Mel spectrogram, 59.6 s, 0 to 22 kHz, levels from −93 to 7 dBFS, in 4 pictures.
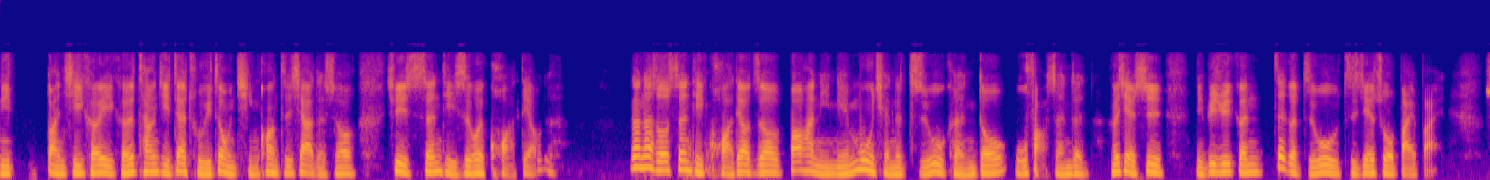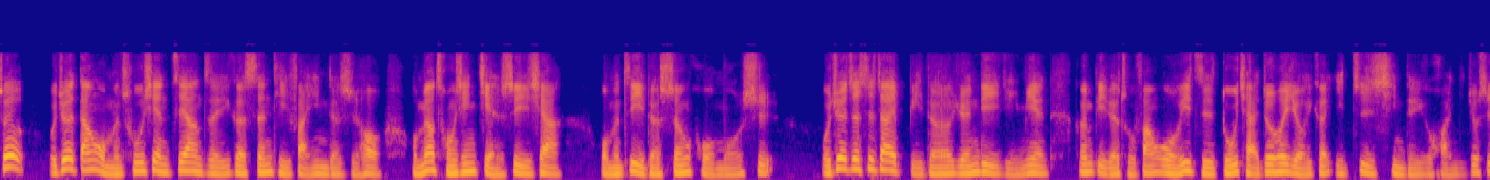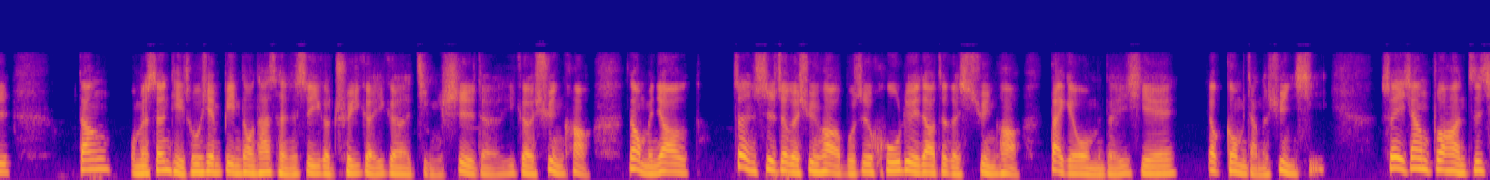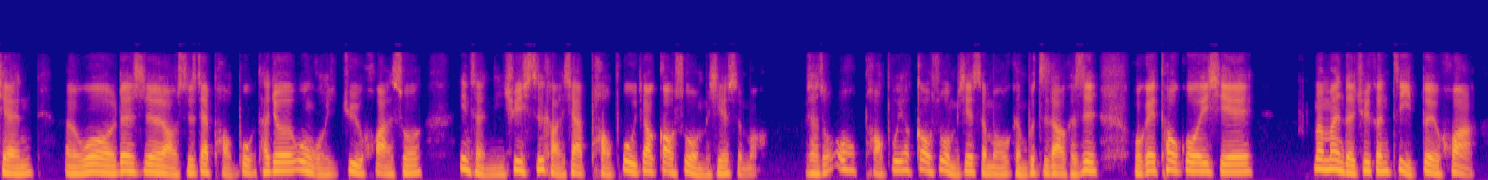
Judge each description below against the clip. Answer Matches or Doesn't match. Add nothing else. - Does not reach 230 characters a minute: Doesn't match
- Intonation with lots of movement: Doesn't match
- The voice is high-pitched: Doesn't match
